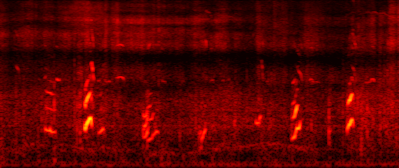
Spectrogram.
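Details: Stray puppy abandoned in the fields away from the village, emotional at being found: soft, short whining squeaks repeated irregularly over a steady low background hum.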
